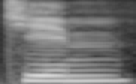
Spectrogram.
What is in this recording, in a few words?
"zim2", taiwanese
